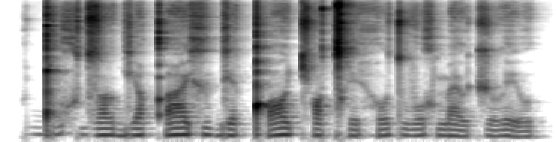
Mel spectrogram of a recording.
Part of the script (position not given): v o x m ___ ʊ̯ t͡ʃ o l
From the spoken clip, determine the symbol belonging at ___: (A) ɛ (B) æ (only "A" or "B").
B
